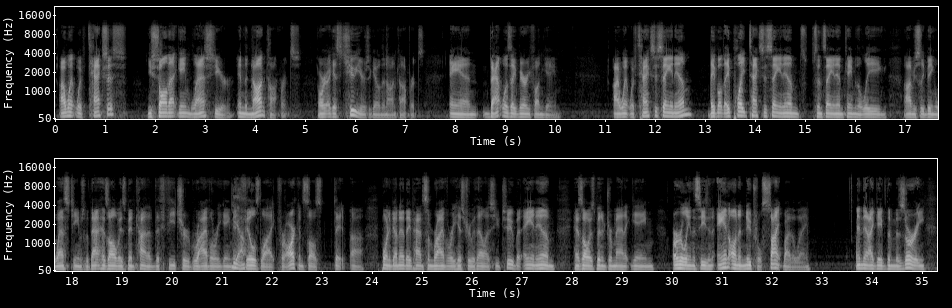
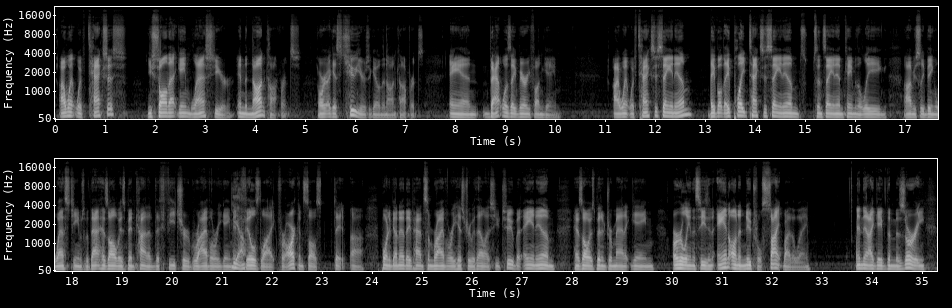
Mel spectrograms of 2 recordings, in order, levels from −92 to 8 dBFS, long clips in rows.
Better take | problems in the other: second | garbled, watery; slightly

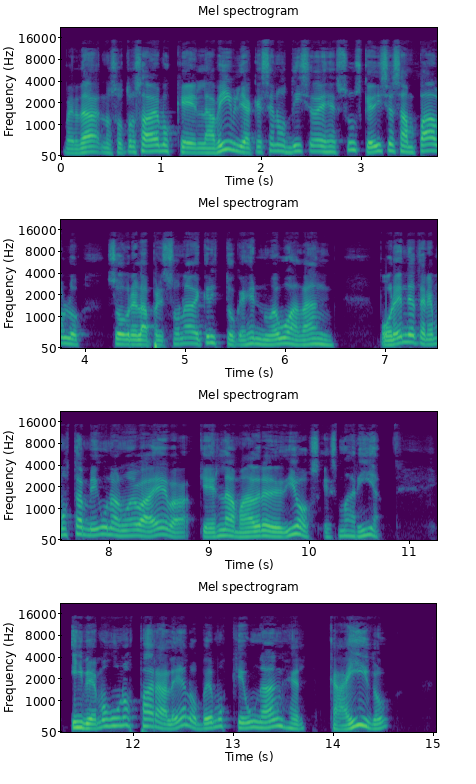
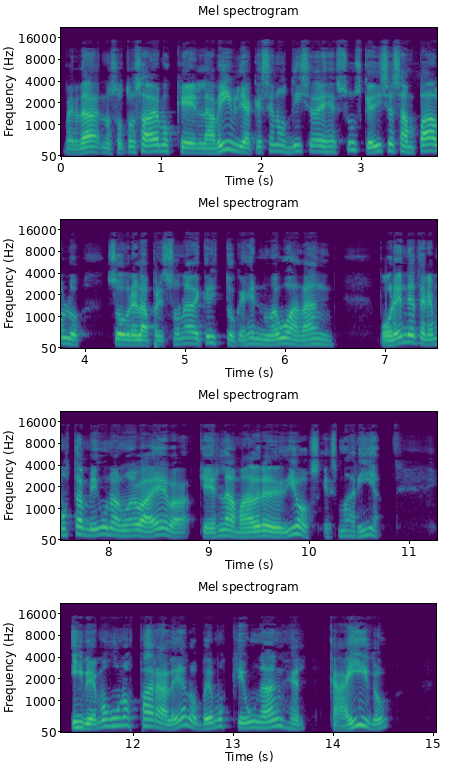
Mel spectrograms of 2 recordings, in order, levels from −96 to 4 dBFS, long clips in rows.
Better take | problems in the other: first | thin; somewhat; fading below 350 Hz

